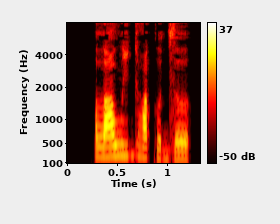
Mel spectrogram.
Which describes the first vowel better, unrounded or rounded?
unrounded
